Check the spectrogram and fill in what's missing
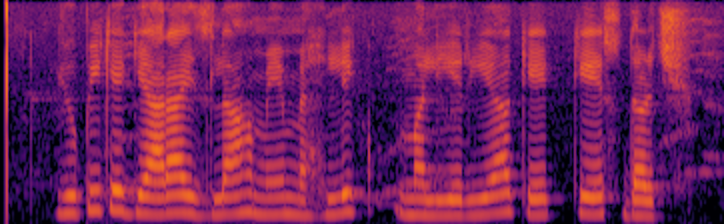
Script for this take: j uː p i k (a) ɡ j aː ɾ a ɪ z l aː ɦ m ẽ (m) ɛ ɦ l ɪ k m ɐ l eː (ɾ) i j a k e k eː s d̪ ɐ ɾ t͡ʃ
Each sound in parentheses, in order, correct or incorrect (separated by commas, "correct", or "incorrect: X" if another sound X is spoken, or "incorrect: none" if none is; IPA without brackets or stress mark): incorrect: e, correct, correct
